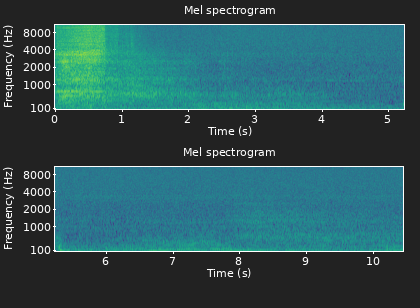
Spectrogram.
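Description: Film trailer sound design: a loud hit dies away over the first second, leaving a deep, steady low rumble, with a single soft thud about five seconds in.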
